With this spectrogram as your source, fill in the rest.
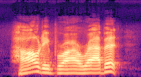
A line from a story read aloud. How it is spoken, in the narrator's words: he rumbled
